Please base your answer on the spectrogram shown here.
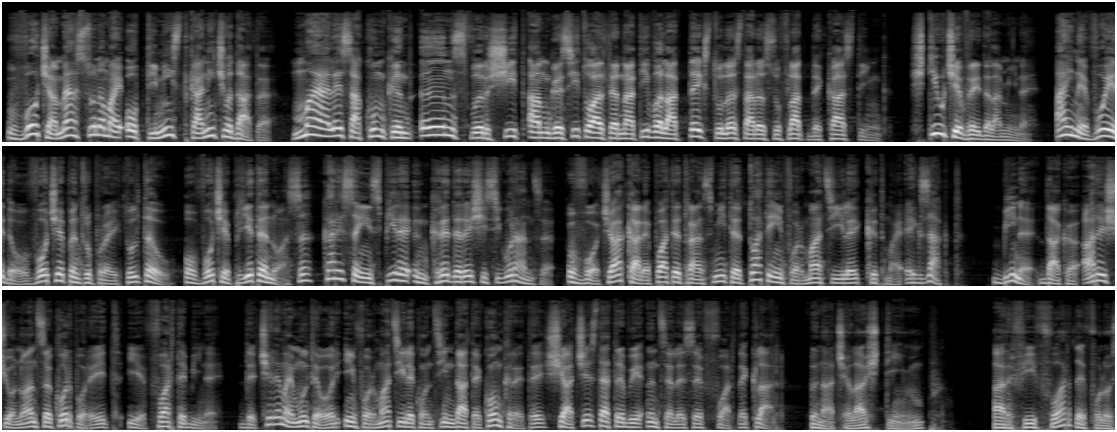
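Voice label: Romanian, general; GoLocalise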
